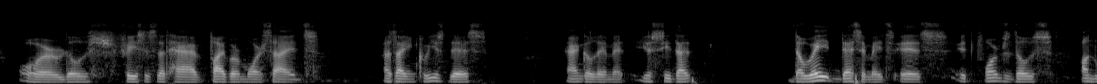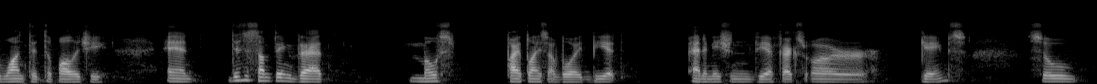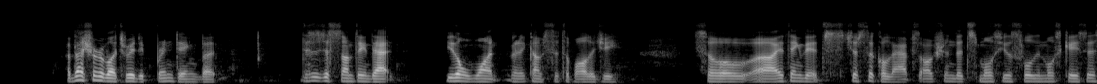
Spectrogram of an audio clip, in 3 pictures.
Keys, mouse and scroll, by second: 3.1-5.2 middle drag, 5.2-8.0 drag, 8.0-14.0 middle drag, 25.1-30.2 middle drag, 31.2 click, 31.9-32.9 middle drag.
